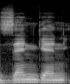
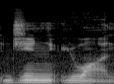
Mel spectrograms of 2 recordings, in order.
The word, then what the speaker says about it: Zengen: And in this version, we are using the Japanese pronunciation of the characters' names. So Dogo equals Dao Wu, and Zengen equals Jin Yuan.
